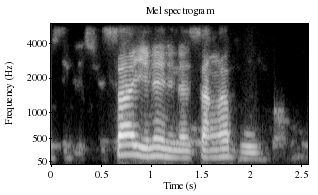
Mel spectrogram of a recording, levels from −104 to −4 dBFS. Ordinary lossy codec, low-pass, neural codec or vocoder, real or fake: Opus, 16 kbps; 5.4 kHz; codec, 16 kHz, 6 kbps, DAC; fake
